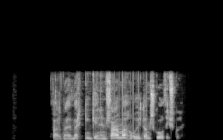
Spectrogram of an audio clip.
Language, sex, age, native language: Icelandic, male, 50-59, Icelandic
